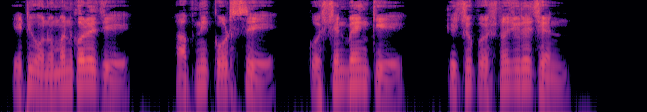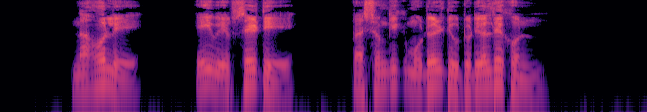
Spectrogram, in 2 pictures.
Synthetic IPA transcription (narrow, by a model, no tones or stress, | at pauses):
eʈionumankɔɾed͡ʑe | apnikoʈse | kost͡ʃenbɛŋkːe | kit͡ɕʰupɾosnod͡ʑuɾet͡ɕʰen | naɦole | ejwebsajʈe | pɾaʃoŋɡikmoɖelʈiuʈoɾiald̪ekʰun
